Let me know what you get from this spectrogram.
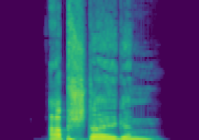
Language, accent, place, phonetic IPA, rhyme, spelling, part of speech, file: German, Germany, Berlin, [ˈapˌʃtaɪ̯ɡn̩], -apʃtaɪ̯ɡn̩, Absteigen, noun, De-Absteigen.ogg
- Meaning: gerund of absteigen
